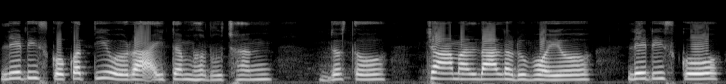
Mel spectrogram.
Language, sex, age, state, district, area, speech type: Nepali, female, 45-60, West Bengal, Jalpaiguri, rural, spontaneous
